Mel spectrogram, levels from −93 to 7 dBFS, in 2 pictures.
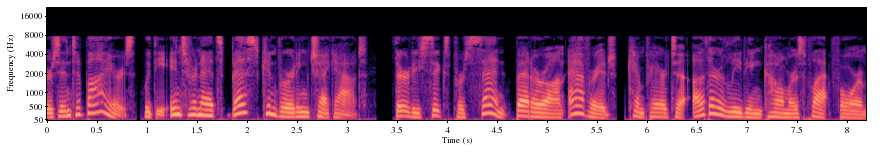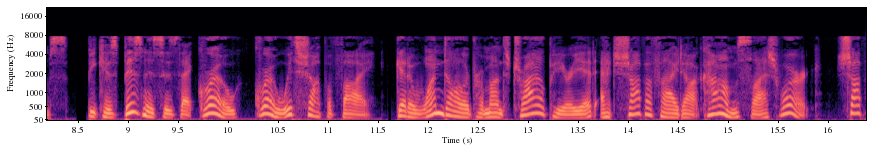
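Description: No technical faults can be heard anywhere in this speech recording. There is nothing to place in time order, so no moments are marked.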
